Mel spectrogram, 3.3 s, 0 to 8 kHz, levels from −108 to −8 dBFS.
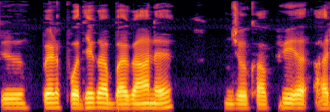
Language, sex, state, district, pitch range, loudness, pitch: Hindi, male, Bihar, Supaul, 110-120 Hz, -16 LUFS, 115 Hz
